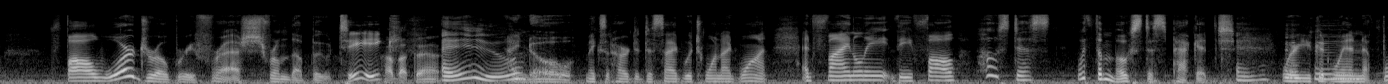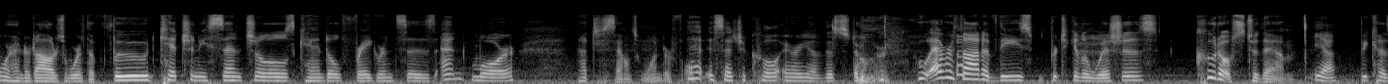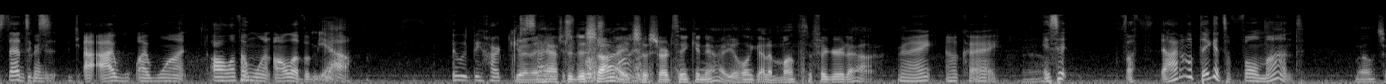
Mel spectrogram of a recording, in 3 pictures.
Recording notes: Plant Experts Live at Prairie Gardens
